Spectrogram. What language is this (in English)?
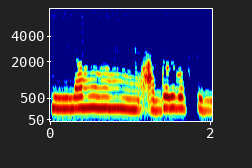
Odia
